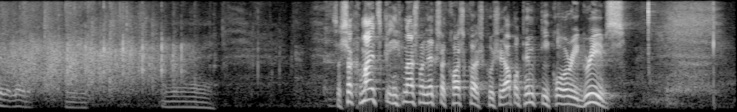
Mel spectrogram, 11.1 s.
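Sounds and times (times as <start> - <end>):
congregation applause welcoming service speakers: 0.0 - 3.7
speech: 5.1 - 9.4.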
